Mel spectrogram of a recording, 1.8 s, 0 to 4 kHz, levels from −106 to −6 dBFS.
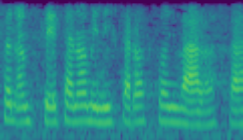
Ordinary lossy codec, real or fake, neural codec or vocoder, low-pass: none; real; none; 3.6 kHz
